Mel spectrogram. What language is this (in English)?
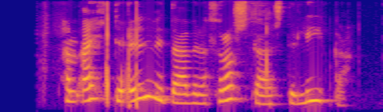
Icelandic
